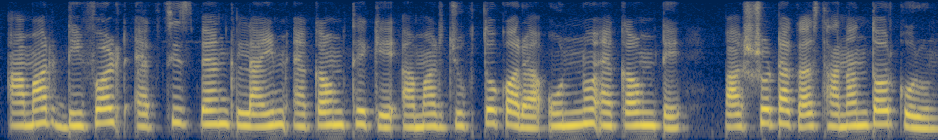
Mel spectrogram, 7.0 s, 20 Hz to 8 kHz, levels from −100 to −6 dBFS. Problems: constant background noise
